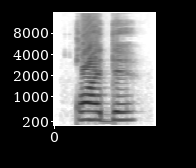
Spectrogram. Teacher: دال بھی حروف القلقلہ میں سے ہے، تو ہم یہ حرف کو ہلاتے ہوئے یہ کلمہ کو پڑھیں گے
